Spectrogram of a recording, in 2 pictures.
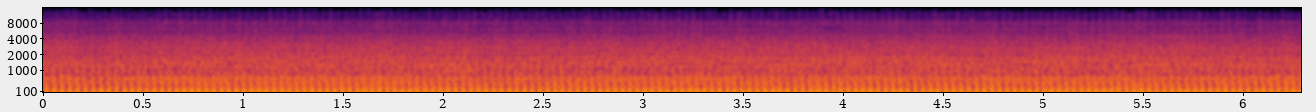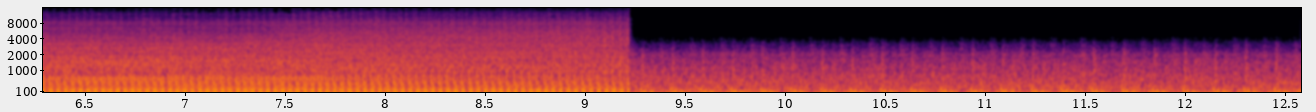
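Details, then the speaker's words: MTD Yard Machines 638 RL riding mower that started then died, after draining and replacing gas tank, fuel line, fuel filter, carb cleaning, new air filter and blades, after sitting four hours: steady, even single-cylinder drone then regular thumping idle; normal running. "मुझे आखिरकार यह सही चल रहा है, मैं इस machine से गुजरा, गैस टैंक को खाली कर दिया, इसे बदल दिया, ईंधन लाइन बदल दी"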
